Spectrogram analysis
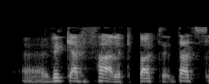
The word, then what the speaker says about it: Rikard: Your name is Ricard. That is the right pronunciation?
